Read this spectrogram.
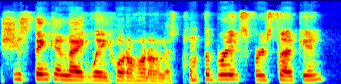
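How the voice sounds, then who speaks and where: Speaking briskly at medium pitch, a woman hosting a book club podcast is emphatic and full of slang, repeating phrases often. Her casual chat switches between two languages and includes dramatized retellings.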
